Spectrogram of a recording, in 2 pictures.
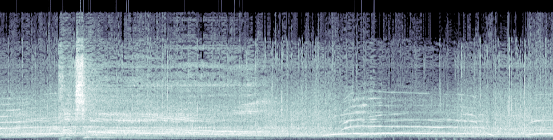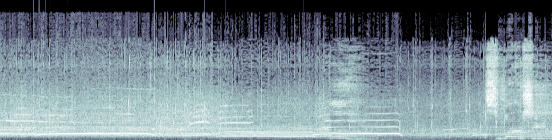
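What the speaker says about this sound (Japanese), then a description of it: "拍手。" A huge arena crowd at a Yokohama Arena concert finale roars in rising and falling waves of whooping, yelling and cheering mixed with clapping, with shouted voices swelling through the sixteen seconds before a brief drop near the end.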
